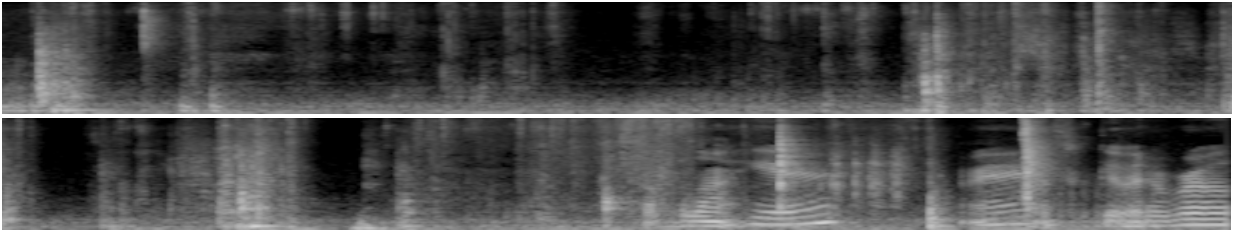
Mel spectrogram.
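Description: Paper pages of a disc-bound notebook being handled and turned, with scattered rustles and light clicks and knocks on a tabletop. A few brief spoken words come near the end.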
